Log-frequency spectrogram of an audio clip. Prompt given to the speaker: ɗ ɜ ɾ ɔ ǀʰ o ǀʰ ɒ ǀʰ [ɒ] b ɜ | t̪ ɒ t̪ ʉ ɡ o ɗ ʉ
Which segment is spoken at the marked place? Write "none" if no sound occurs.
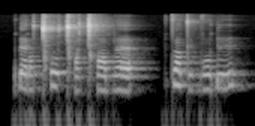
ɒ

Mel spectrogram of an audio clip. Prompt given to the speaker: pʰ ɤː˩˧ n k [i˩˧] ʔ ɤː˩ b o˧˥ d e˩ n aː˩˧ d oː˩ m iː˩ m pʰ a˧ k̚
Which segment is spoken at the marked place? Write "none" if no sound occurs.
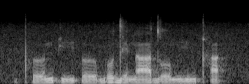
iː˩˧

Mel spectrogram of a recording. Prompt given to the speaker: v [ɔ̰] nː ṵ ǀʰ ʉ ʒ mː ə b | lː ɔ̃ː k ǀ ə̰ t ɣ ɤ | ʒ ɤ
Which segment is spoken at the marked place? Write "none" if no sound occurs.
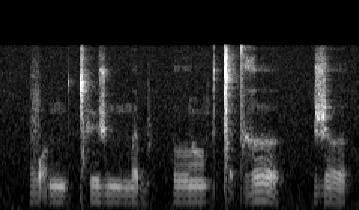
ɔ̰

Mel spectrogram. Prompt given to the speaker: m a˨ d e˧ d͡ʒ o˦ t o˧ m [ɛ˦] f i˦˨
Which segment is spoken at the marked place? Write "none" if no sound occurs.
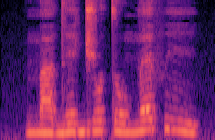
ɛ˦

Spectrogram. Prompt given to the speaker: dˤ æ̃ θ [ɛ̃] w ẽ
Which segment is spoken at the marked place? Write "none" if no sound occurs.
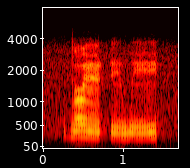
ẽ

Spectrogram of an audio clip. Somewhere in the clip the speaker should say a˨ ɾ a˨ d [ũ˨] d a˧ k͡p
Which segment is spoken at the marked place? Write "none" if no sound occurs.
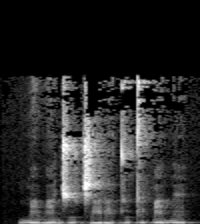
u˨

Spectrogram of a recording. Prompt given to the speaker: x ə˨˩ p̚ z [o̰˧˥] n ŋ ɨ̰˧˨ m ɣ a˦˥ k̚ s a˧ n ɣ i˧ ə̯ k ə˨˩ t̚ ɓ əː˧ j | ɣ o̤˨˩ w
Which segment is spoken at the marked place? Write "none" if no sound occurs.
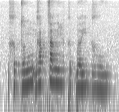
o˨˦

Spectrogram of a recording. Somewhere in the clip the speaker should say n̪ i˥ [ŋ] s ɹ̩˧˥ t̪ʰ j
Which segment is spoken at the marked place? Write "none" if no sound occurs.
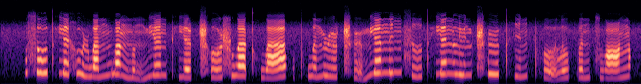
ŋ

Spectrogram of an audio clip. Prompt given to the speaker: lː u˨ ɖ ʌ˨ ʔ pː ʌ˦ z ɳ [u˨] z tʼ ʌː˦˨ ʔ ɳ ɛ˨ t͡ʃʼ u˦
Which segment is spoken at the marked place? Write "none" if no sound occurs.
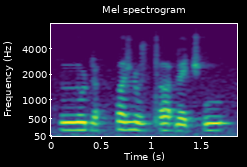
u˨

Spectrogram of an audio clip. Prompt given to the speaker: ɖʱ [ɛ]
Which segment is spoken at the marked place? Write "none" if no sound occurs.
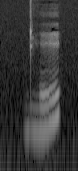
e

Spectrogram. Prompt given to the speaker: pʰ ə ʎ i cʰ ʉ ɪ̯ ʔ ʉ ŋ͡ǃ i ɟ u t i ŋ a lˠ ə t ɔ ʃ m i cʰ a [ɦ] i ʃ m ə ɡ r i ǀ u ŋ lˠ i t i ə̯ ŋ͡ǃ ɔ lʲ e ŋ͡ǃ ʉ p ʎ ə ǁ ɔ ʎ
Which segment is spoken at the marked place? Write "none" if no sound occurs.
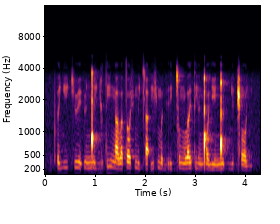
ʔ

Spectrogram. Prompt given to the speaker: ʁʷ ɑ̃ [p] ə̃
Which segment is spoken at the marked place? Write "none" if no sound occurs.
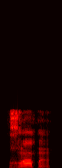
p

